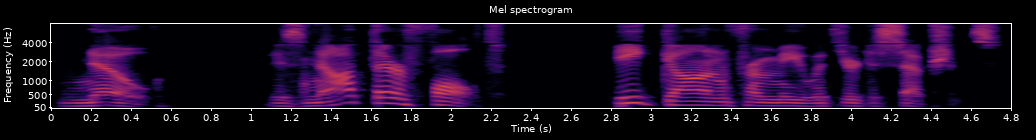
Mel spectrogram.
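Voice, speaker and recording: A man's voice: fairly low pitch, big pitch swings, measured pace, sharp tone, no room sound, full character voice. A man playing Fear as a personified emotion in an audio drama, troubled, defensive and duty-bound, with earnest, formal phrasing. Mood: stern.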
